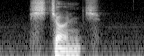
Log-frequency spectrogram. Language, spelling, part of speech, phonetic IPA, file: Polish, ściąć, verb, [ɕt͡ɕɔ̇̃ɲt͡ɕ], Pl-ściąć.ogg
